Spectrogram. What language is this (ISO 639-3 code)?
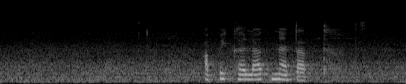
sin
